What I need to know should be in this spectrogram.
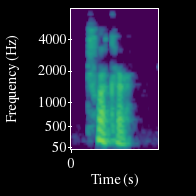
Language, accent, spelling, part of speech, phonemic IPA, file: English, Southern England, trucker, noun / adjective, /ˈtɹʌkə/, LL-Q1860 (eng)-trucker.wav
- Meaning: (noun) 1. One who has done something offensive; a deceitful, dishonest, or disreputable person; a deceiver; a cheat 2. A rogue; rascal; miscreant; a ne'er-do-well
